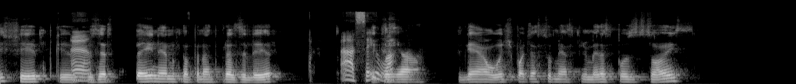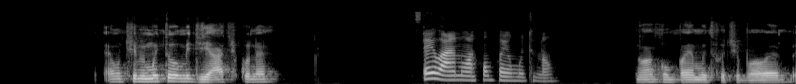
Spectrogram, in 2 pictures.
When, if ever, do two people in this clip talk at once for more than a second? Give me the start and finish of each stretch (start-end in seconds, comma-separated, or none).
none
